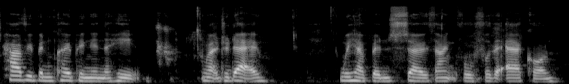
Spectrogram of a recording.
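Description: A woman's voice: low-pitched, fairly even intonation, normal speed, no room sound. A woman chatting casually on a van-life livestream, rambling and apologetic, inside a camper van. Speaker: livestream co-host.

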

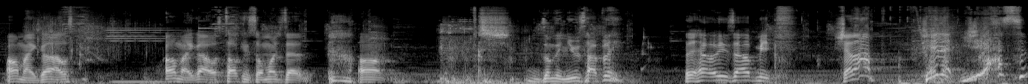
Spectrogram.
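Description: A man's voice: medium pitch, moderate pace, long pauses. A young man streaming a game, chatting casually in a rambling, self-deprecating way. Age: young adult. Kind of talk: casual live gameplay chat. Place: small indoor room at home. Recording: loud game music behind voice. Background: game music.

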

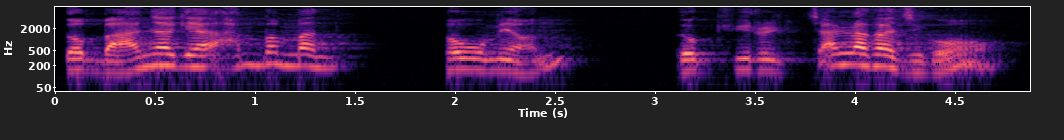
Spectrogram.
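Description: A gravelly-voiced pastor puts on a grumpy stationery shop owner who scolds a pestering customer. His voice rises as he loses patience. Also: a little high, lively intonation, measured pace, a little mellow. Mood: angry threat.

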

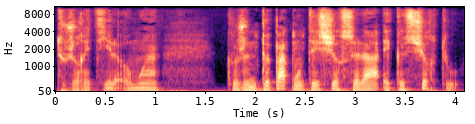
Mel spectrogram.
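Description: A smug middle-aged suitor full of himself, his sneers wrapped in pompous turns of phrase, read by a man. The voice is deep, dark and husky. It stays close and dry. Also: animated, normal speed, no room sound. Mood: sneering. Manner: mocking, pompous.

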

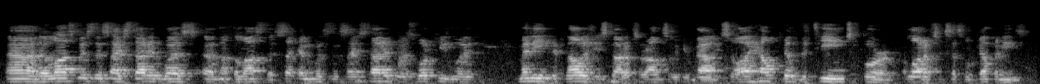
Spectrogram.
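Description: A middle-aged Syrian guest speaker gives an enthusiastic conference talk at a fairly quick pace, full of fillers and restarts, in a medium-pitched voice with little pitch movement. A distant camera in a large lecture room captures it, giving roomy echo, dull lo-fi sound, and slight background noise.

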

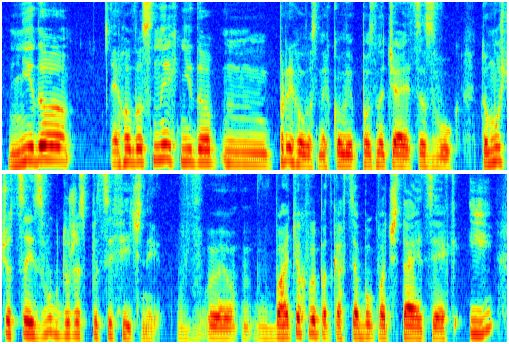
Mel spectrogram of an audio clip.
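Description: A man's voice pitched a little above the usual, giving a pronunciation lesson. He talks slowly and deliberately and says each example word again and again so learners can hear it clearly. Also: a little mellow. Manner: slow, deliberate, repeats example words. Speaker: language teacher.

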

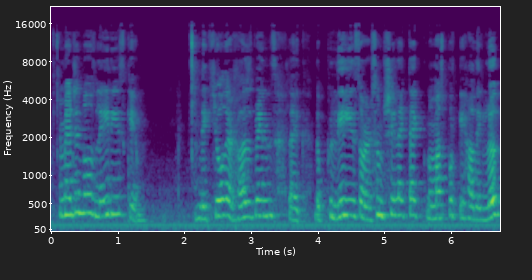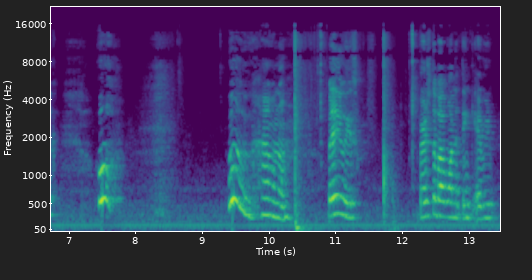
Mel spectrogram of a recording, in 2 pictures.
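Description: A woman's voice: a little high, a little hiss or hum. A young Mexican American woman hosting a cooking channel, chatting brashly to camera, swearing constantly and slipping into Spanish. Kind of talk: casual profane chat to camera.

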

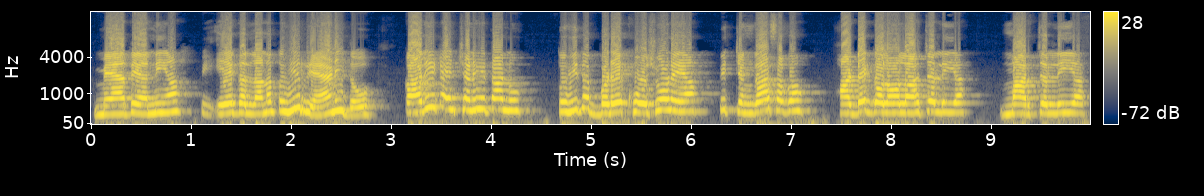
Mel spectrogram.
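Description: A woman with a Punjabi accent playing a bitter, scheming daughter-in-law who speaks in sharp, scornful retorts. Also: sits high, normal speed. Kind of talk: amateur family drama acting.

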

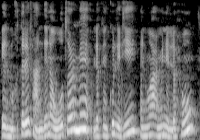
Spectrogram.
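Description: A woman with an Egyptian Arabic accent teaching an English lesson to children, repeating each word slowly and asking the pupils questions. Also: medium pitch, expressive, mellow, muffled recording. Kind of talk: classroom lesson explaining vocabulary.

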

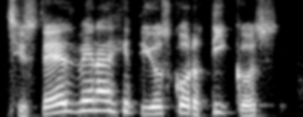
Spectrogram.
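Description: Guy teaching english over a video call, crisp bright voice, super dry sound, walks through the rules slow and patient. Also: high voice, very animated, dry recording. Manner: patient, explains step by step. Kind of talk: online English class.

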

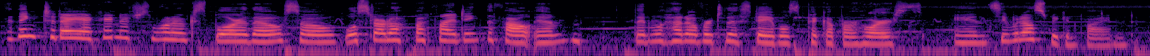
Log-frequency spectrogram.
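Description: A woman giving casual gameplay commentary, chatty and playful as she thinks aloud. Her voice sits a bit high, with game music playing softly behind her. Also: a little fast, gravelly. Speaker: gameplay video host.

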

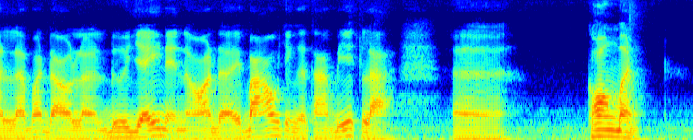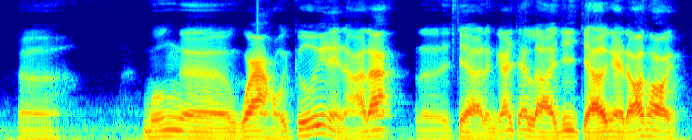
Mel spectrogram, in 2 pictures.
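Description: Man, Southern Vietnamese accent, ghost story narration, rambling, repeats words, talks to listeners. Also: lowish voice. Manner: addresses listeners directly.

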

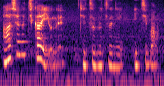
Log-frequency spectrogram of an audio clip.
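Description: A woman's voice: on the high side, very animated, a little slow, slight background noise. A young woman in a casual livestream, reading viewer comments, thanking them often and giggling. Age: young adult. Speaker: idol livestreamer. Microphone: phone camera.

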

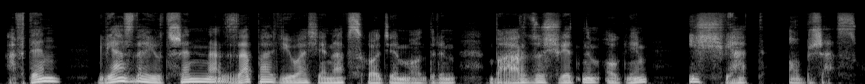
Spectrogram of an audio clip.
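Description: A man narrating a fairy tale audiobook in a slow, melodic, theatrical way. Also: a bass voice, sing-song, creaky, slightly rough, no room sound, clean studio sound. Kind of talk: expressive storybook narration.

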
